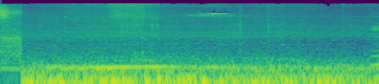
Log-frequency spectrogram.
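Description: A Desbravador car rolls over a sharp street speed bump, its engine rumbling loud and close with a heavy low drone that stays steady throughout, no voices.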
